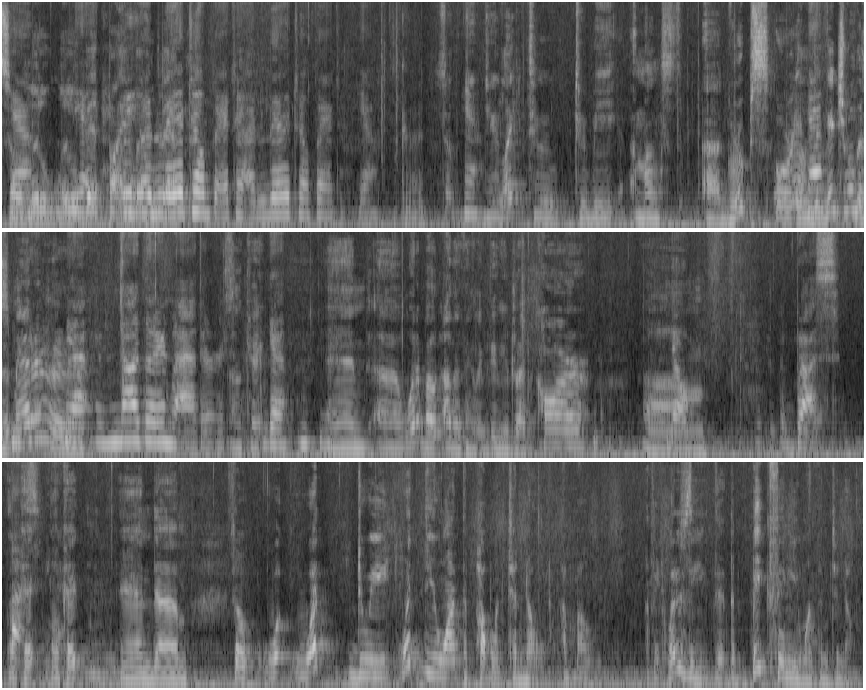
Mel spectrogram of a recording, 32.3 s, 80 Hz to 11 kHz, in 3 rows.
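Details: Adult woman who had three strokes in 2011 and was hospitalized about six months; post-stroke aphasia.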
